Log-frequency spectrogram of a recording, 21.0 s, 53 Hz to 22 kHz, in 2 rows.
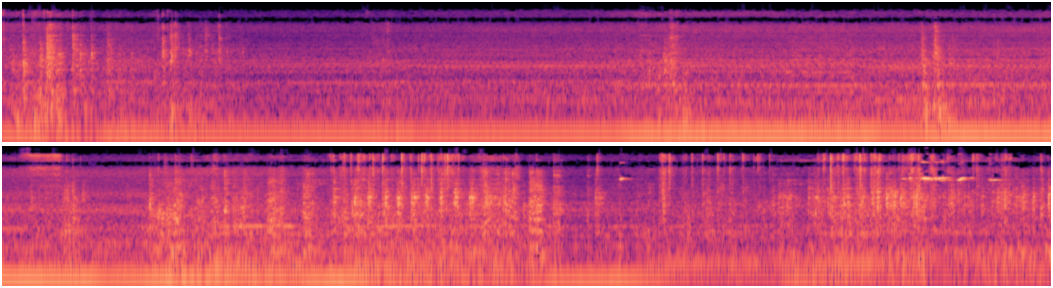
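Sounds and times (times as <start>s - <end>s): excavator diesel engine humming: 0.0s - 20.9s
clicks and clanks: 12.0s - 20.9s.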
